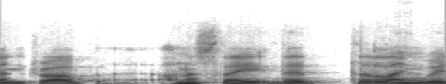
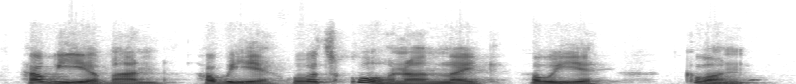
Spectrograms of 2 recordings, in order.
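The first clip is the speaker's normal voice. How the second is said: put-on sing-song Geordie accent. Announcing a Geordie, then performing a Geordie accent. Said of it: "I'll do a Geordie".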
